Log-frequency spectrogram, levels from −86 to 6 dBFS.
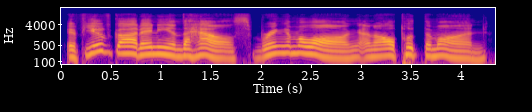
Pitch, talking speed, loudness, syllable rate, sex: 185 Hz, 205 wpm, -16 LUFS, 4.6 syllables/s, female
